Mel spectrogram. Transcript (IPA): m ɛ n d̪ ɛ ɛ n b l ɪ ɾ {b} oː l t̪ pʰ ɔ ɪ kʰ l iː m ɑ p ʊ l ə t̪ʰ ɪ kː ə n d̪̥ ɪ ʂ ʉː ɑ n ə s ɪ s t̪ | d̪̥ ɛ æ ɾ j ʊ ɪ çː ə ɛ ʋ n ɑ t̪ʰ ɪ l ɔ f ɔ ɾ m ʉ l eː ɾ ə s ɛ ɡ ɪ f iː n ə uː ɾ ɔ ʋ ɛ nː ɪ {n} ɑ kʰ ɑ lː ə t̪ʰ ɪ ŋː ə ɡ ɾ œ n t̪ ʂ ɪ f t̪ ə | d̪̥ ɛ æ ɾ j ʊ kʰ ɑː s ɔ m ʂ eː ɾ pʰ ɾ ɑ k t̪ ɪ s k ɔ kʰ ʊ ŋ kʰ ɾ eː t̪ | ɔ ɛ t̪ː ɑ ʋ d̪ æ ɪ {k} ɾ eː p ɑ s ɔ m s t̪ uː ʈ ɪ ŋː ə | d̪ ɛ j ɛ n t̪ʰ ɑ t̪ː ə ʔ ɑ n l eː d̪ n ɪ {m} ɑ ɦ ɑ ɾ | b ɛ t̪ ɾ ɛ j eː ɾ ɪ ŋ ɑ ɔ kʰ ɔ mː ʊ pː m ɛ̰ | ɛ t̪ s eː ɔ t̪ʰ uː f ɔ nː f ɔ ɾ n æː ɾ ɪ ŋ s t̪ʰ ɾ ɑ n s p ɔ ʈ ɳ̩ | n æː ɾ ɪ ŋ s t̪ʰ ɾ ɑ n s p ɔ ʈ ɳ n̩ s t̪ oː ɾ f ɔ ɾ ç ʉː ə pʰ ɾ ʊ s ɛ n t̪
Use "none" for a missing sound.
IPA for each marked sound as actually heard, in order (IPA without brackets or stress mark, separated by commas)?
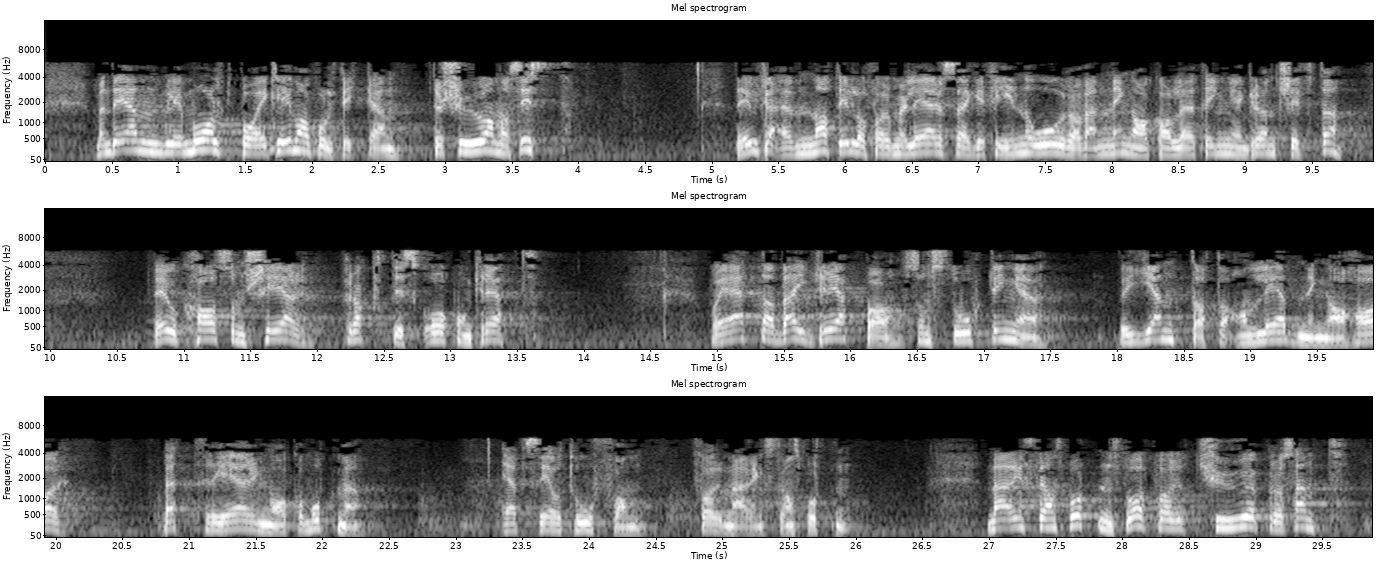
m, ŋ, ɡ, ŋ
